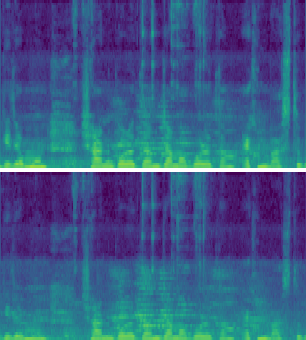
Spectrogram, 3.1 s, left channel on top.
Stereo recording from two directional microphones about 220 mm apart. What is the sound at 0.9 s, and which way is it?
Speech, 25° left (ahead or behind).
